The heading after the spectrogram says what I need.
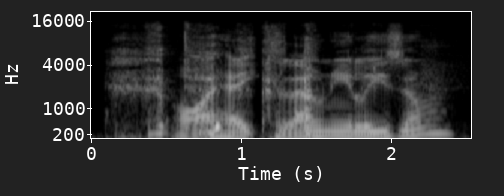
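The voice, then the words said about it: Grating Hannah Gadsby impression. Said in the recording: “That's Hannah Gadsby ... You do a good her ... it just sounds like like just grating. It's the worst accent ever.”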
